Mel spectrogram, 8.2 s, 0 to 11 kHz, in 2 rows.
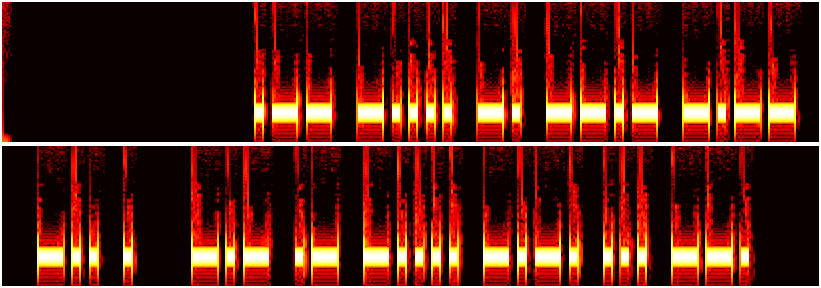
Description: Morse code, heard as a keyed tone, about 28 wpm, 700 Hz. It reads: W6NQY DE KA6CSG
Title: USA Callsign DE Callsign 28wpm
